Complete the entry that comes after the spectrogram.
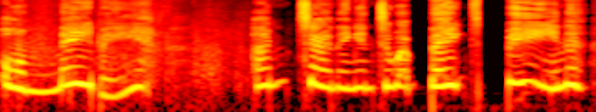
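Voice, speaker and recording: A man voicing an excitable, bossy little girl princess in a children's storybook reading. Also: very high voice, slow pace, pitched above the performer's own voice. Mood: worried.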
